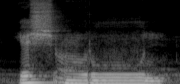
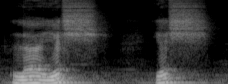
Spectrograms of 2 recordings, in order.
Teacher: huruf syin juga dia memiliki sifat mengalirnya aliran udara. Mengalirnya aliran udara dan mengalirnya aliran suara.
